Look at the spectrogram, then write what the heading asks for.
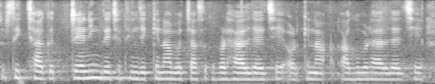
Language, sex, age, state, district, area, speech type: Maithili, female, 18-30, Bihar, Madhubani, rural, spontaneous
